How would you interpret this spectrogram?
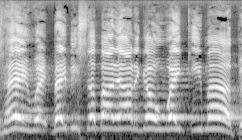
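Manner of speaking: high, loud mocking call; trash talking. Elijah jeering at Baal's prophets, loud trash talk. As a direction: taunt them at the top of your voice. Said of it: "Elijah starts trash talking a little bit".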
